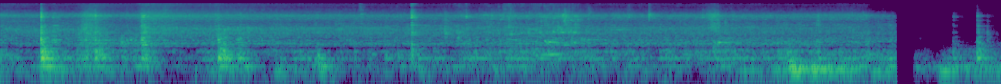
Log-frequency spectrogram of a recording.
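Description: A slotted metal spoon stirring and scraping soya chaap through thick masala in a metal kadhai, with a steady sizzle as a little just-added water cooks into the hot masala. The spoon clinks against the pan a few times, and the sound cuts off suddenly near the end.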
